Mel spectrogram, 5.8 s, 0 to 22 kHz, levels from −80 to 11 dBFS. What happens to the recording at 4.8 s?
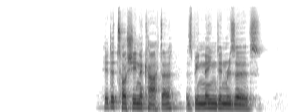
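Nothing goes wrong at 4.8 s: the speech carries on intact, with no dropout, click or sudden change in level.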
